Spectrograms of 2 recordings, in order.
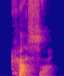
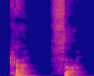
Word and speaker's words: casa: Well, let's take a simple word like casa, house. We stress that word on the first a, casa, not casa.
